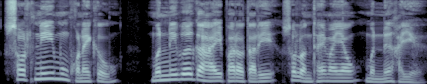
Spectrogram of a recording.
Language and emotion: Bodo, neutral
